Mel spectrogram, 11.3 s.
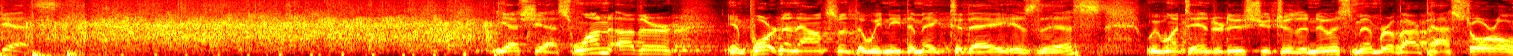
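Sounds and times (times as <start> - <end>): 
speech: 0.0 - 0.4, 3.7 - 11.3
church congregation applauding firefighters: 0.0 - 4.1.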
